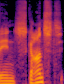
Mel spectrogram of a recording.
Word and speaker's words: ensconced: ensconced in the sixth seed? – Yeah. – Did I say that right? Ensconced? – That's correct.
